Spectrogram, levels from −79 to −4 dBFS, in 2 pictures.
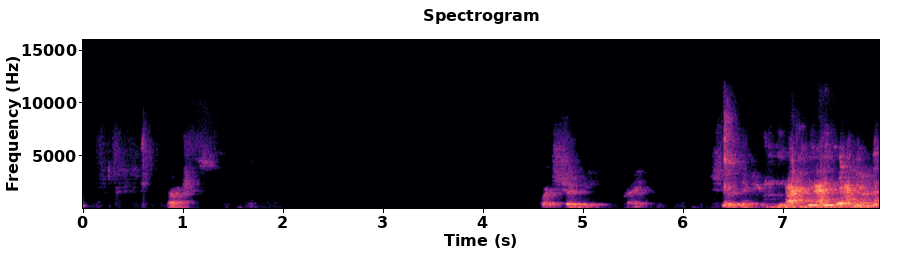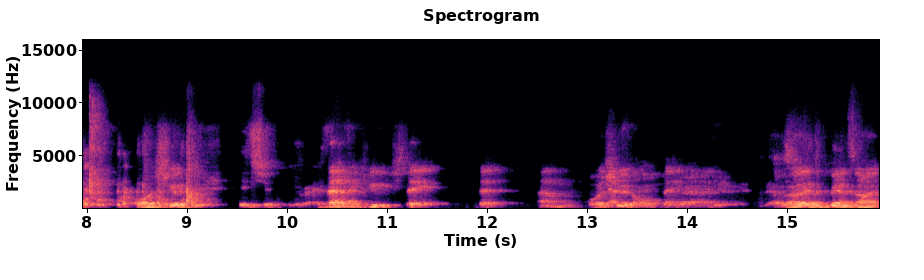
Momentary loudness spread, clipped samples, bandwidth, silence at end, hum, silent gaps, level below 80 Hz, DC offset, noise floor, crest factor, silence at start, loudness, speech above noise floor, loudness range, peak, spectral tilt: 19 LU; under 0.1%; 12 kHz; 0 s; none; 2.03-2.47 s, 2.72-4.19 s; -58 dBFS; under 0.1%; -69 dBFS; 18 dB; 0.6 s; -23 LUFS; 47 dB; 16 LU; -6 dBFS; -5.5 dB/octave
